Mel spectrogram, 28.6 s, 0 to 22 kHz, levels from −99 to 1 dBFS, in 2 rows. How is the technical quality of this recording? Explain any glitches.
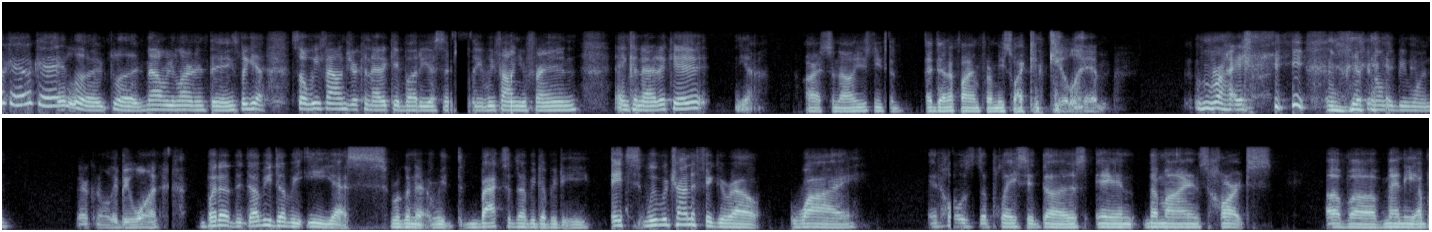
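The recording has audible technical problems: a coarse, band-limited codec sound throughout and four short dropouts.

Across the whole clip the speech sounds rough and raspy, with a hissy, noise-like top end. That is AMR wideband (HD Voice) codec damage at a low rate, which fits roughly 8.85 kbit/s. A pulse-excited vocal tract model rebuilds the sound up to 6.4 kHz and fills the band above with shaped noise.

The clip also has lost AMR speech frames. From 4.45 to 4.82 s, just before "we found your friend", the sound briefly fades out for about 120 ms, with around 180 ms missing in total. Brief dips or warbles occur at 8.83 to 8.91 s, between "now you just need" and "identify him for me", at 15.93 to 16.01 s after "can only be one", and at 23.75 to 23.91 s. Each of these three loses about 40 ms. In every case the decoder filled the gap by repeating its last good pitch and vocal tract settings at falling gain.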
